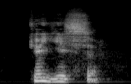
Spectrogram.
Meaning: third-person plural imperfect subjunctive of cueillir
- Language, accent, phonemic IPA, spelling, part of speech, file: French, Canada, /kœ.jis/, cueillissent, verb, LL-Q150 (fra)-cueillissent.wav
